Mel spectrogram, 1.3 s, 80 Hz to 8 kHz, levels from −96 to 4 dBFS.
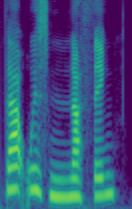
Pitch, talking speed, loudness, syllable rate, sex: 225 Hz, 135 wpm, -19 LUFS, 3.7 syllables/s, female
